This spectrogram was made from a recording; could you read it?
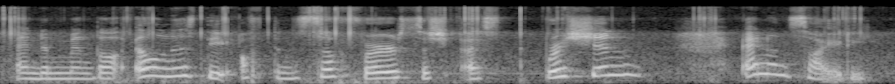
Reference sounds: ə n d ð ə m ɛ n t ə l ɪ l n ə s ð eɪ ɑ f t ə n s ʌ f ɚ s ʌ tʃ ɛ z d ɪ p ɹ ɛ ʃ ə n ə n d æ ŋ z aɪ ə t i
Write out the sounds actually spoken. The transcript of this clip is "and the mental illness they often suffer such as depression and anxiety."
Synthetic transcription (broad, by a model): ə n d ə m ɛ n t ə l ɪ l n ə s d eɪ ɑ f t ə n s ʌ f ɚ s ʌ tʃ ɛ s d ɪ p ɹ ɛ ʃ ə n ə n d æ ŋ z aɪ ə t i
